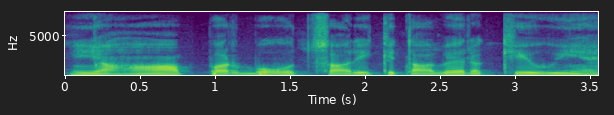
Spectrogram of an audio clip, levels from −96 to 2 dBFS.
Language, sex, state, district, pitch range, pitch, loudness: Hindi, male, Uttar Pradesh, Shamli, 115-125 Hz, 120 Hz, -18 LUFS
